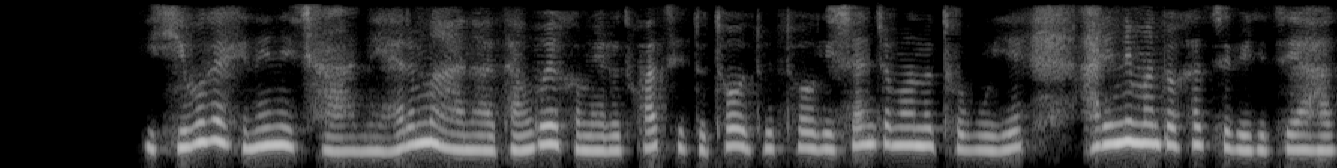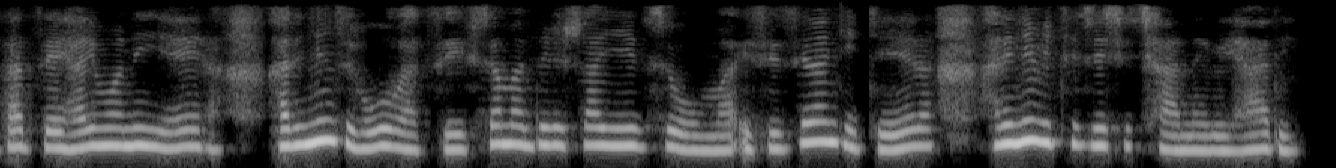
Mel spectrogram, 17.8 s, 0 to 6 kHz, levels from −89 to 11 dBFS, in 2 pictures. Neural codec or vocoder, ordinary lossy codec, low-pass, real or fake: codec, 16 kHz in and 24 kHz out, 1 kbps, XY-Tokenizer; AAC, 24 kbps; 5.4 kHz; fake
